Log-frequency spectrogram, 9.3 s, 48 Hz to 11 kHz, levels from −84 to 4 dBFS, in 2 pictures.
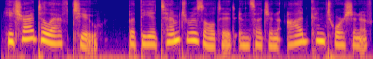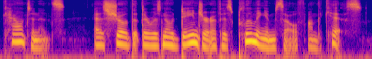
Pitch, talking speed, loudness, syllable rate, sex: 200 Hz, 195 wpm, -17 LUFS, 5.2 syllables/s, female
